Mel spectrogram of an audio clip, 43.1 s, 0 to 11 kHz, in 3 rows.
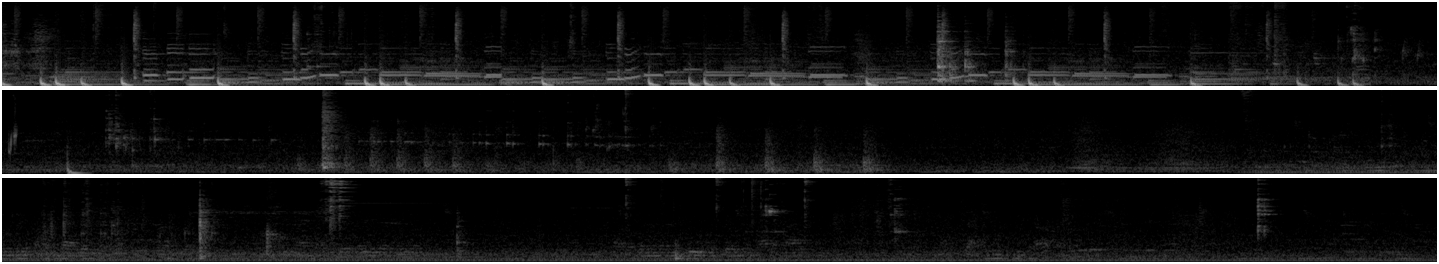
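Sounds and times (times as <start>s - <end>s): kitchenware clinking: 9.3s - 9.8s, 15.4s - 20.6s, 29.0s - 32.4s, 41.2s - 41.5s
faint ringing tone: 32.2s - 33.7s.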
